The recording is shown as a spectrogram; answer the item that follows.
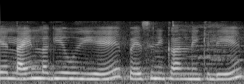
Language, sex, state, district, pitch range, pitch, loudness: Hindi, female, Maharashtra, Washim, 250-275 Hz, 260 Hz, -15 LUFS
